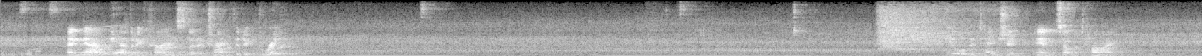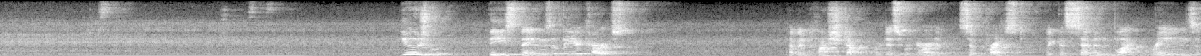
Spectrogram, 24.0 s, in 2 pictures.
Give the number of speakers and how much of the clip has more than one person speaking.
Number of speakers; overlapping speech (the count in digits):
2, about 19%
